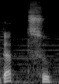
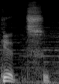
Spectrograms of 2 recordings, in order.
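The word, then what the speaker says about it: がつ: Qu'on prononce. Au-dessus. Gatsu. Et pas. Getsu. C'est Gatsu là.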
